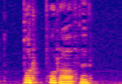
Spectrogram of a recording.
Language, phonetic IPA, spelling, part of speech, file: Polish, [ˌpurpuˈrɔvɨ], purpurowy, adjective, LL-Q809 (pol)-purpurowy.wav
